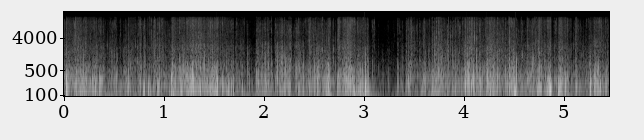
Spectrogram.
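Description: Bare fingertips with short nails rub, tap and squeeze a fist-sized, soft red foam microphone windscreen tightly wrapped in clear plastic cling wrap. The result is close, continuous crinkly plastic rustling, heavy in low rumbling thuds with little brightness, and a brief quieter pause just past the three-second mark.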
